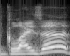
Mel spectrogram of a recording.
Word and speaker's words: Glaiza: My name is Glaiza. That's a hard G, and Liza, like Liza Minnelli.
